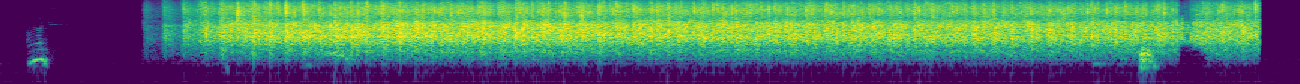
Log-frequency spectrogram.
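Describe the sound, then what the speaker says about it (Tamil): Sustained applause from a crowd, dense and even for about fourteen seconds before stopping abruptly, with a brief voice at the start. "இதை பாராட்டி நாங்கள் கரகோஷம் செய்கின்றோம்"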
